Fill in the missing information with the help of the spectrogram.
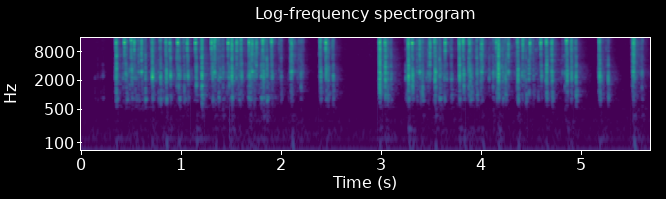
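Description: Fingertips of both hands type continuously on a plastic mechanical keyboard with clicky blue switches and plastic keycaps. Bright, sharp clicks come in rapid bursts, with a brief pause just before the three-second mark before the typing resumes.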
